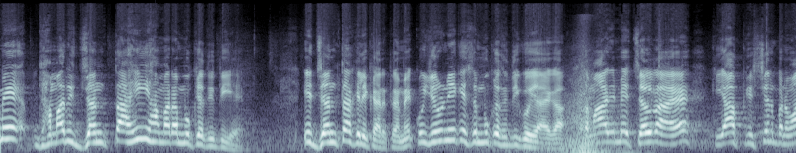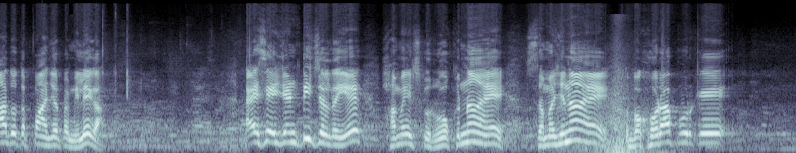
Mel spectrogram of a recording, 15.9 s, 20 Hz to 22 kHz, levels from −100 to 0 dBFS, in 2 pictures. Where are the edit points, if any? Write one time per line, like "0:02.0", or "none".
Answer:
0:05.8
0:14.1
